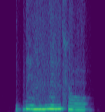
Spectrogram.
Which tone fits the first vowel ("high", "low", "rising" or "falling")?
low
